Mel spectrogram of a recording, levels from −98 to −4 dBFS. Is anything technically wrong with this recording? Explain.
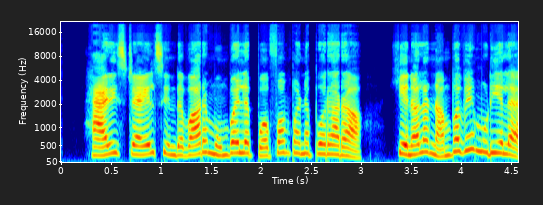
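No, nothing technically wrong stood out on listening to this speech clip.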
